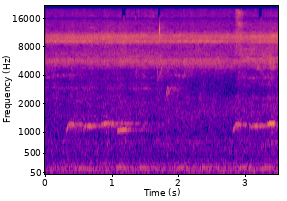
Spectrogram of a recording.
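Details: Asian koel in the palm garden of the Bangladesh Agricultural University Botanical Garden, Mymensingh, on the Brahmaputra's west bank: two clear whistled notes, each rising sharply then holding, about two and a half seconds apart, over a low rumble.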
